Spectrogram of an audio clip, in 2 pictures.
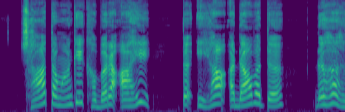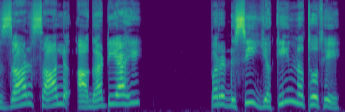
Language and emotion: Sindhi, surprised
